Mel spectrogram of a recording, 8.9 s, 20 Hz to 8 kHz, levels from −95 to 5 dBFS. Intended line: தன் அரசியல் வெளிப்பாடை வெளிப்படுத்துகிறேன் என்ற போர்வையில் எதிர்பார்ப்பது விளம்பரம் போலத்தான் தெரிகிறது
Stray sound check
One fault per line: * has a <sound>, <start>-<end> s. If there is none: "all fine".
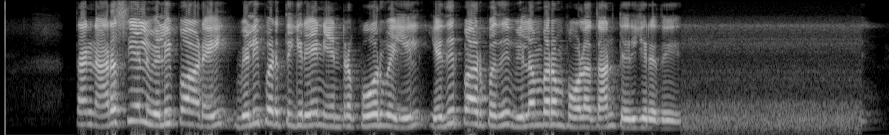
all fine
